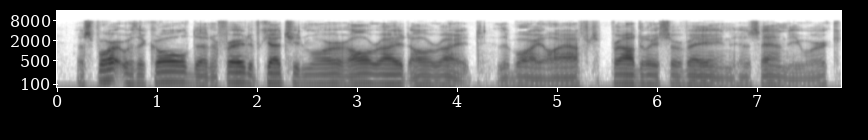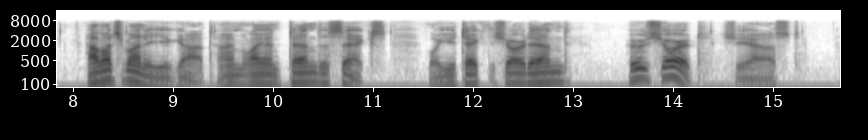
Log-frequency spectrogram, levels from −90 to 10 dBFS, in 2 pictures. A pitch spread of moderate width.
Yes: average, 4.4 semitones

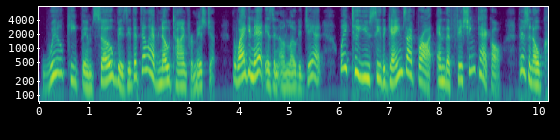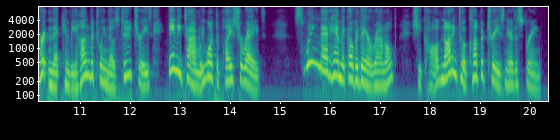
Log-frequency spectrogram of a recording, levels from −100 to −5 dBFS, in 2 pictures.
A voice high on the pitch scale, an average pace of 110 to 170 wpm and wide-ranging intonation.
No: high, 205 Hz; average, 190 wpm; wide, 8.5 semitones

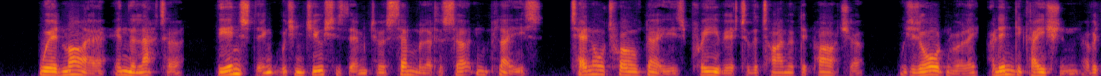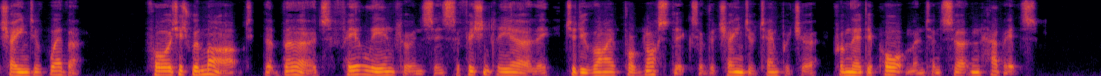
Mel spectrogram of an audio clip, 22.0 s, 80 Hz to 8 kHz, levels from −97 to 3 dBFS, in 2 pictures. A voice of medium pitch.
No: low, 125 Hz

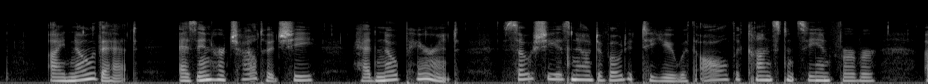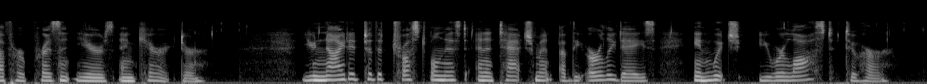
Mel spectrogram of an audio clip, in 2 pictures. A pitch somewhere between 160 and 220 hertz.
Yes: medium, 185 Hz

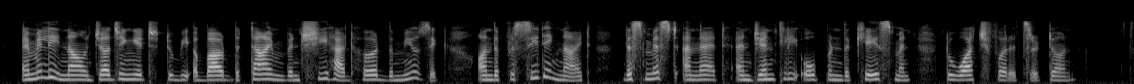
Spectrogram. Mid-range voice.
No: high, 220 Hz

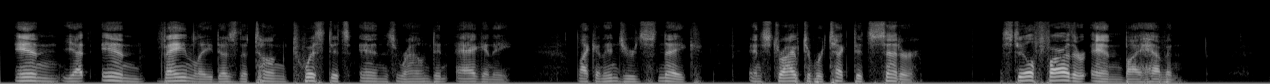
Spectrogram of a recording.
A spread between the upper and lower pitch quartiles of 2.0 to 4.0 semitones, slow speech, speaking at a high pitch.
No: average, 3.4 semitones; slow, 130 wpm; low, 135 Hz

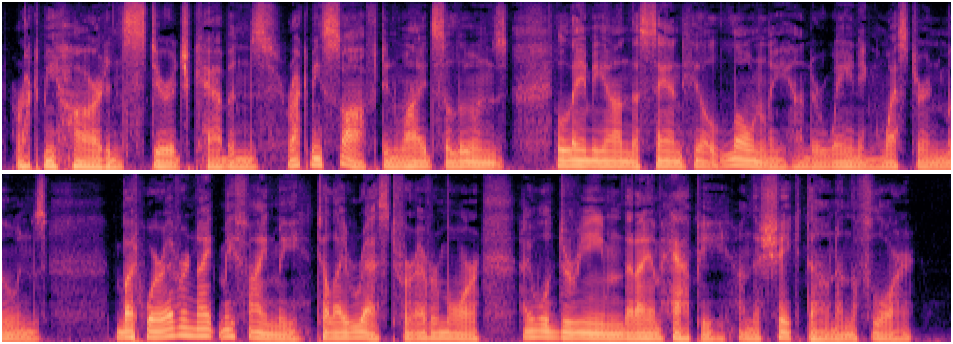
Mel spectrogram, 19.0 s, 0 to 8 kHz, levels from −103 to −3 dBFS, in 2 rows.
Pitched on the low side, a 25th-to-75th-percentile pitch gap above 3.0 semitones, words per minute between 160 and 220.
No: very low, 80 Hz; average, 3.9 semitones; average, 150 wpm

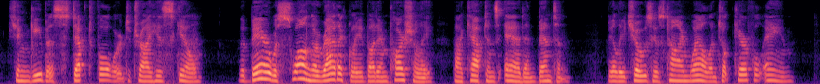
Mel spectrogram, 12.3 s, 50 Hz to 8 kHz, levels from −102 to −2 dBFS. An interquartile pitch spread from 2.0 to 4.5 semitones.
Yes: average, 3.2 semitones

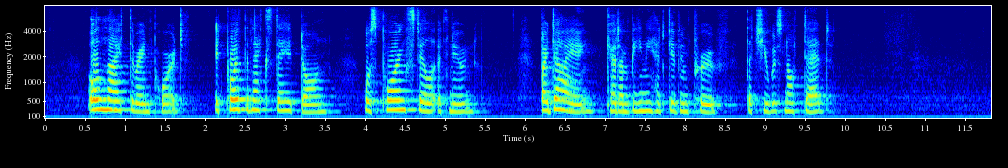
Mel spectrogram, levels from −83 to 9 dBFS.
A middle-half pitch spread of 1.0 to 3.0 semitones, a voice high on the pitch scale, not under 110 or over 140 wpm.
Yes: narrow, 2.6 semitones; high, 230 Hz; slow, 135 wpm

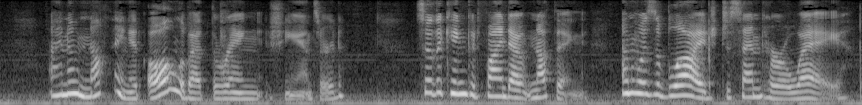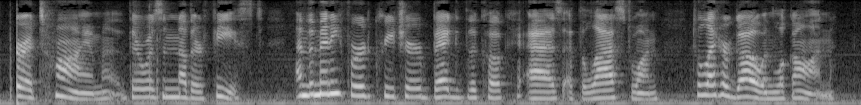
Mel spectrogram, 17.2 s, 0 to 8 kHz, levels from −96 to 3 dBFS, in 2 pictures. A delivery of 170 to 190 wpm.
Yes: average, 180 wpm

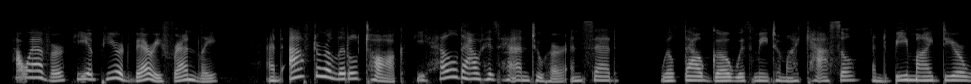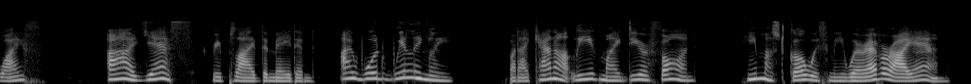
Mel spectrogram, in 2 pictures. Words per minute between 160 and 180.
Yes: average, 170 wpm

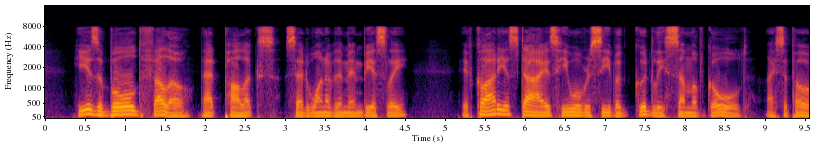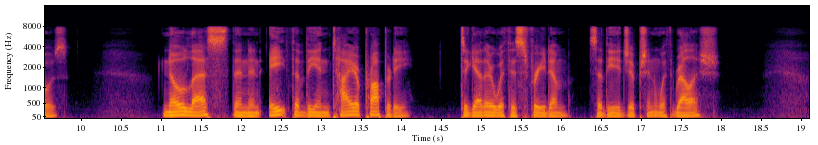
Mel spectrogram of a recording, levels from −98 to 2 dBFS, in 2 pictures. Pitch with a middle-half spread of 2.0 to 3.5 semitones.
Yes: average, 2.9 semitones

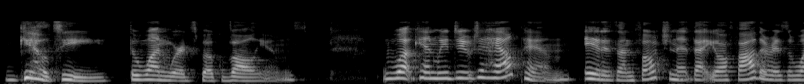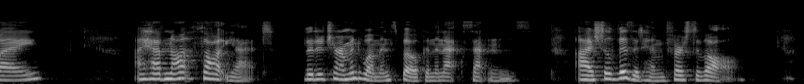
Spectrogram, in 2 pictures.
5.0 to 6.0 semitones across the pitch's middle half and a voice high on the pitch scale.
Yes: wide, 5.5 semitones; high, 215 Hz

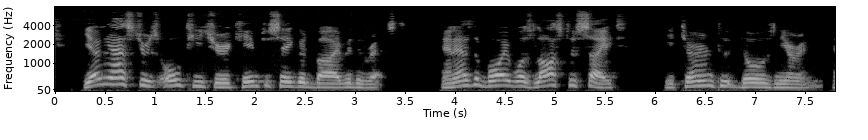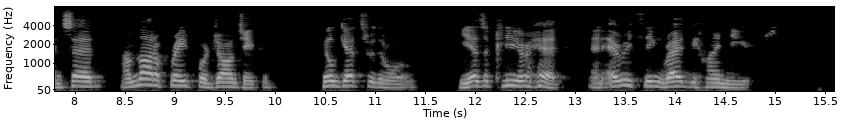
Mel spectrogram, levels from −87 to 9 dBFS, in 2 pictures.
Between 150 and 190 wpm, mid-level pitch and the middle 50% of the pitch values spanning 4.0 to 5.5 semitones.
No: fast, 205 wpm; medium, 170 Hz; average, 4.5 semitones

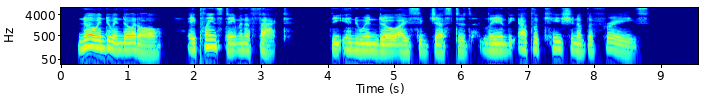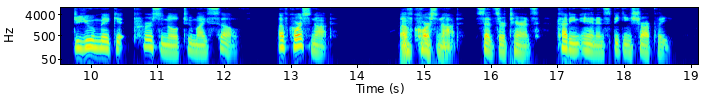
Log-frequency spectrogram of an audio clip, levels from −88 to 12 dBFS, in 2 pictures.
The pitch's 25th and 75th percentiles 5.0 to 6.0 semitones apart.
Yes: average, 5.3 semitones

